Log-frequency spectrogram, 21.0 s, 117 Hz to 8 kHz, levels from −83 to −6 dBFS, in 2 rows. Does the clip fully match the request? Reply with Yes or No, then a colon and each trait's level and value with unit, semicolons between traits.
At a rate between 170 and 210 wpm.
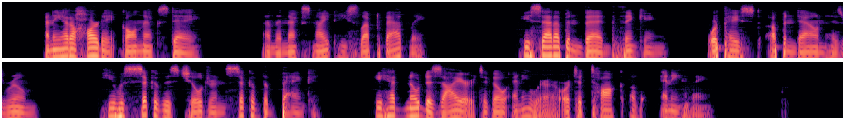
No: average, 145 wpm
